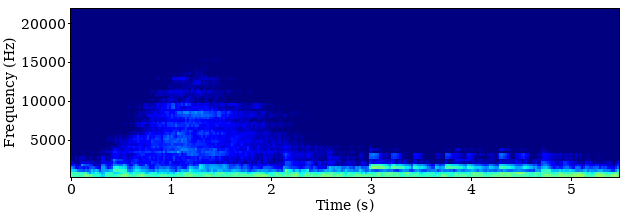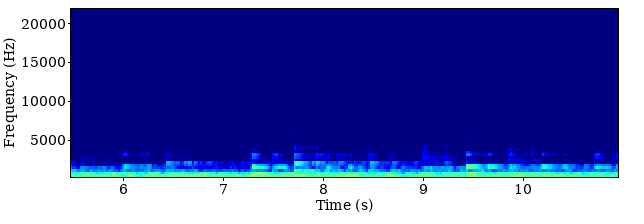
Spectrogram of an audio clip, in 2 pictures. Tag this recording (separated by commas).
Music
